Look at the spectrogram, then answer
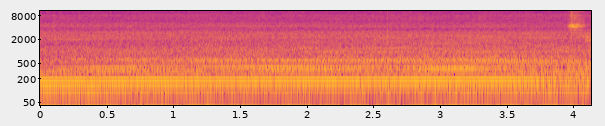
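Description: A Ford F250 pickup cruising on a highway produces a steady, loud engine drone and road rumble heard from inside the cab. The sound stays constant with no talking.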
